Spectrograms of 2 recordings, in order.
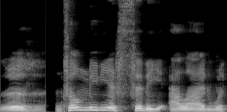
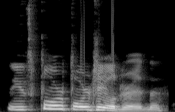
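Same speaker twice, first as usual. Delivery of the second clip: "poor" pushed up high, then drawn out; dismayed, lingering weight on "poor"; stress on poor; 7 semitones higher than usual. Real, not acted. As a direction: lean hard on both times you say "poor". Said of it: "Emphasis on poor".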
